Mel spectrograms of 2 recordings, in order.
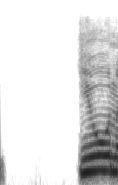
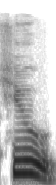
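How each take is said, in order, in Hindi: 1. यह सादे 'k' ध्वनि से शुरू होता है। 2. यह एक कठोर, गले से निकलने वाली 'kh' जैसी ध्वनि से शुरू होता है। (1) "क्यू नहीं है" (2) "खे की आवाज के साथ क्यू"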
